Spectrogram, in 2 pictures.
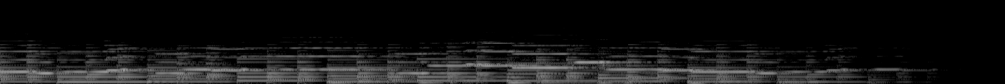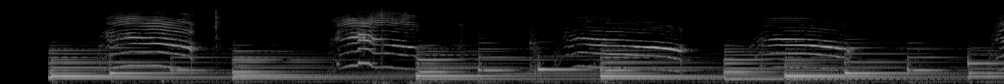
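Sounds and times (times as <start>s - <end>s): background music with soft chords: 10.6s - 20.0s
cat meowing: 11.0s - 12.2s, 13.4s - 14.5s, 15.6s - 17.0s, 17.6s - 18.6s.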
